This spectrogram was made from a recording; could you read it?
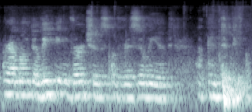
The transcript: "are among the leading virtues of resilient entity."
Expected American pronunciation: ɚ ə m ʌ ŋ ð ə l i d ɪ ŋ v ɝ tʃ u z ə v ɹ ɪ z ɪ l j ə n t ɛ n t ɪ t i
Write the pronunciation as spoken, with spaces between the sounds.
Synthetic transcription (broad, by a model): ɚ ə m ʌ ŋ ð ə l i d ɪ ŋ v ɝ tʃ u z ə v ɹ ɪ z ɪ l j ə n t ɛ n t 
